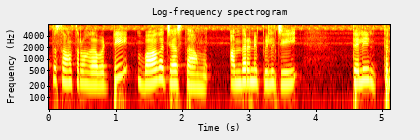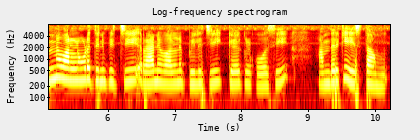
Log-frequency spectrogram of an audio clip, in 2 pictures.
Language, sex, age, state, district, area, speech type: Telugu, female, 18-30, Andhra Pradesh, Sri Balaji, rural, spontaneous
